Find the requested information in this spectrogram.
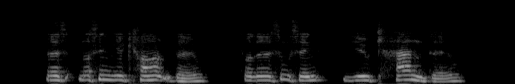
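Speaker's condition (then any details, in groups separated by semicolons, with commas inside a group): Down syndrome; from birth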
